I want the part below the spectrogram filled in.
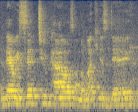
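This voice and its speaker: Amid noticeable background noise and audible room echo, a man with fairly high pitch talks at a moderate pace with fairly even intonation. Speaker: poet. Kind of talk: poetry reading. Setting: stage with audience.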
